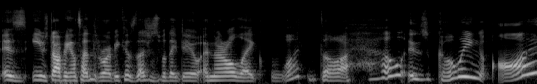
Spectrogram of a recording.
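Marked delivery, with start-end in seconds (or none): 2.7-5.3 slow, drawn-out disbelief; mock bewilderment. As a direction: stretch out each word, totally baffled. Retelling eavesdropping family's bewildered reaction.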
